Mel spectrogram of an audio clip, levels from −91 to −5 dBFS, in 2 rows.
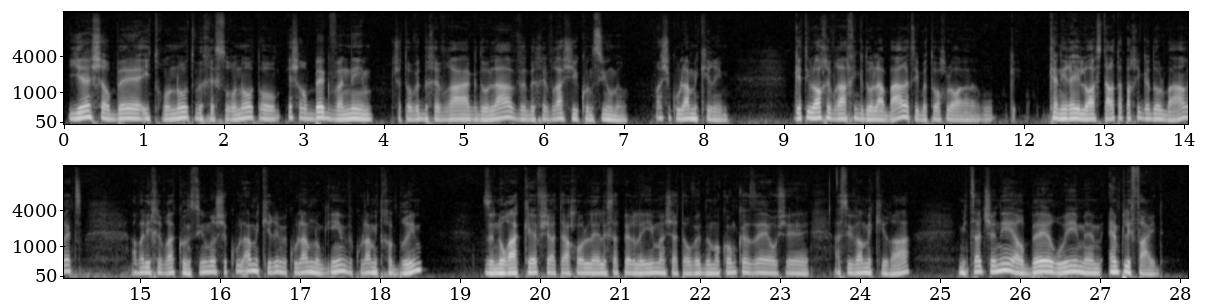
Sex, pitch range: male, 110-135 Hz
